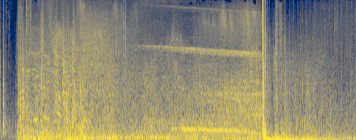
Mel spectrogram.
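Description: An Azon bomb strike in Call of Duty: WWII: a steady roar with a falling whistle, broken by one sharp, loud blast near the end.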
